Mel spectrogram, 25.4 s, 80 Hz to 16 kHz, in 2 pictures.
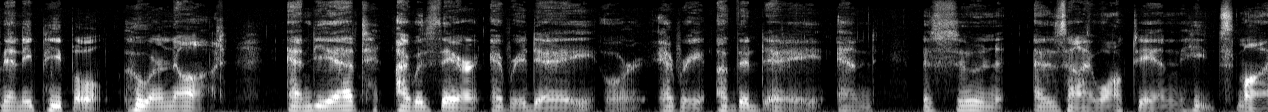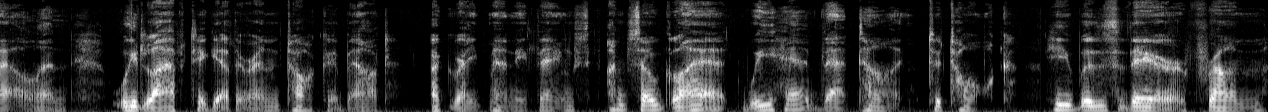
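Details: Adult woman (radio host) with spasmodic dysphonia first diagnosed in 1998, treated every four months with botulinum toxin injections into the vocal cords; her voice is described as imperfect; spasmodic dysphonia.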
